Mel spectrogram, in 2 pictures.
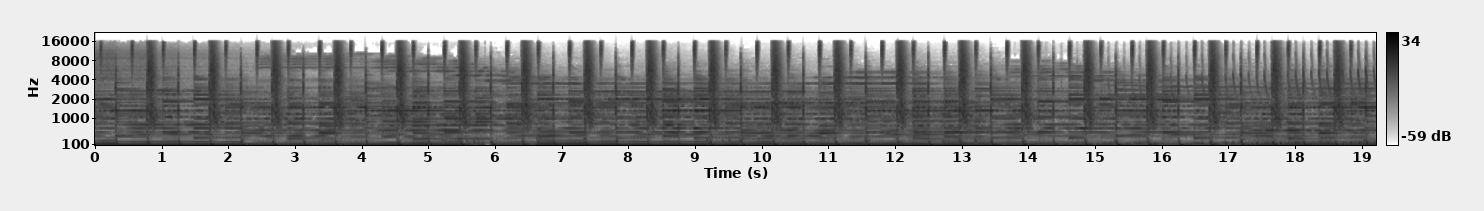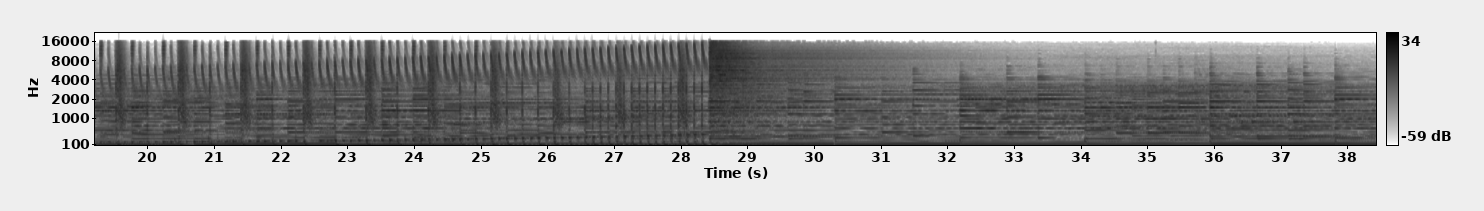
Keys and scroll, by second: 7.2 ctrl+g, 11.1 ctrl+g, 14.8 ctrl+g, 20.3 alt+space, 22.3 shift+Left, 23.0 shift+Left, 23.6 shift+Left, 26.0 shift+Left, 27.5 Left.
